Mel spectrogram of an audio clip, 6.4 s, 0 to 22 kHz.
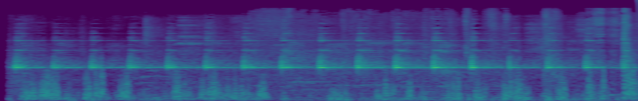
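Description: Electronic metronome beeping at a steady tempo, about 2.7 clicks a second, the kind a drumline sets its warm-up to, with lower percussive taps and noise underneath.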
